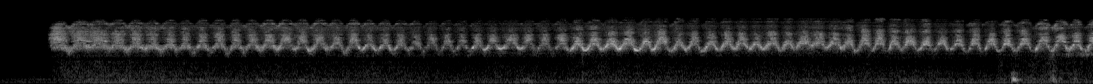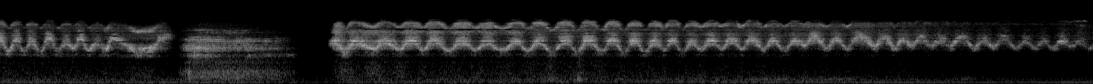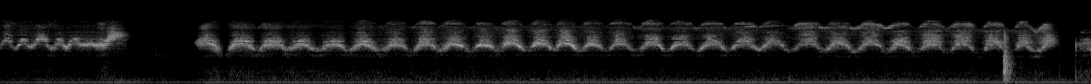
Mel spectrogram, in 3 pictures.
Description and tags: Cartoon Spinning (3x)
Three takes of me making a funny spinning noise.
